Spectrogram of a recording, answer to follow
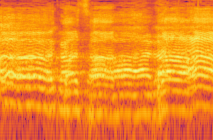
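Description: Several men's voices chanting a devotional Urdu qasida refrain together, unaccompanied, in long drawn-out melismatic phrases.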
